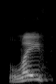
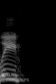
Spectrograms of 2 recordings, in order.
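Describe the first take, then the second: First: The vowel sounds like 'lay'. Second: The vowel sounds like 'lee'. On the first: The speaker calls it right. "It's supposed to be pronounced Leif, like L A L A Y F" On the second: The speaker calls it wrong. "It's not leaf like we find on trees"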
